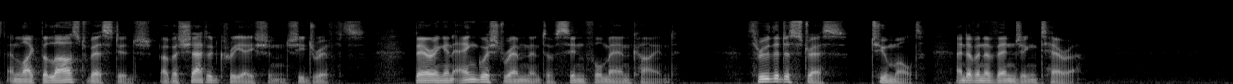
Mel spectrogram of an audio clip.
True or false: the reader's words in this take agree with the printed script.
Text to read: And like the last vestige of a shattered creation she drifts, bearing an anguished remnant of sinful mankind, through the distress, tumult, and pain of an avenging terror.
false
